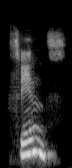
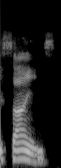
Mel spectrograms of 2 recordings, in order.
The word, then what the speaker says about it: since: Do you know what is the pronunciation of this word? Since. Since. But there are some students that they say signs. Signs, no, right? It is? Since. Since, right?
